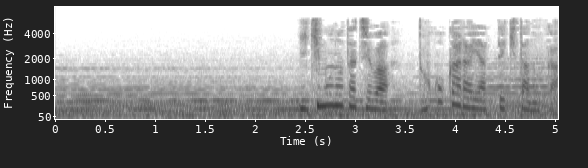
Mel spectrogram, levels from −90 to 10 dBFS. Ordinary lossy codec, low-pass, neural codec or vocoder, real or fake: MP3, 24 kbps; 7.2 kHz; none; real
